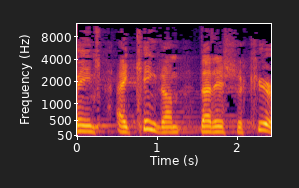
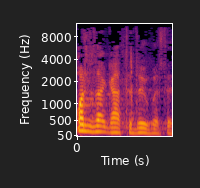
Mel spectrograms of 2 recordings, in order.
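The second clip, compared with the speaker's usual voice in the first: put-on sarcastic put-down tone; 3 semitones lower, 5 dB quieter than usual. Retelling own reply to people making excuses: retelling a sarcastic reply. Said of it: "I wouldn't call myself sarcastic, but I kinda do like this".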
